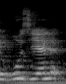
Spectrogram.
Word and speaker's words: Rasiel: la marche à suivre l'archange Rasiel prononcé Rosiel ce qui signifie secret de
